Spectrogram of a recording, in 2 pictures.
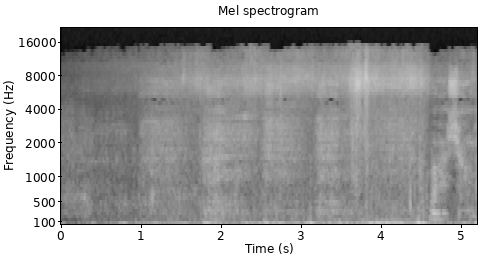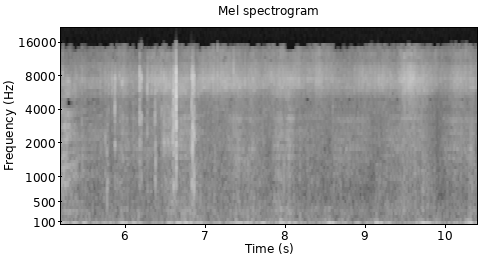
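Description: Dry grass rustles and swishes underfoot.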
